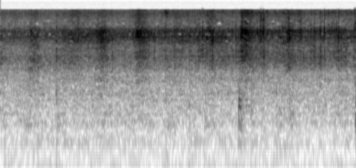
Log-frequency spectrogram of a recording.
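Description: Besan chilla sizzling in oil on its second side in a nonstick frying pan, while a spatula presses and scrapes it against the pan. There is a short knock at the very end.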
